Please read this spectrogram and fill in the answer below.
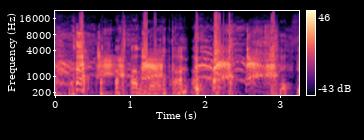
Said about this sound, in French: Vous la connaissez, tout le monde a la ref de la campagne de la Sécu contre les antibiotiques, là. Le mec qui tousse, là.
